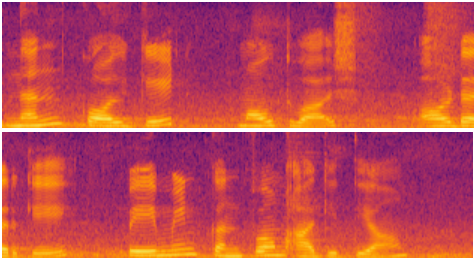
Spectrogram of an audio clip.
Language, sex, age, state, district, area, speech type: Kannada, female, 18-30, Karnataka, Udupi, rural, read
